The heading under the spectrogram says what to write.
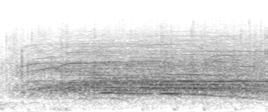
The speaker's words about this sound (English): And a round of applause for all the ladies who had the courage to come out and audition and go through this process. It does take a lot.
